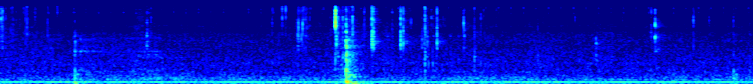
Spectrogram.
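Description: Faint handling clicks and taps as two steel wristwatches are moved about in the hands, bunched about three to four and a half seconds in, over a steady low hum.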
